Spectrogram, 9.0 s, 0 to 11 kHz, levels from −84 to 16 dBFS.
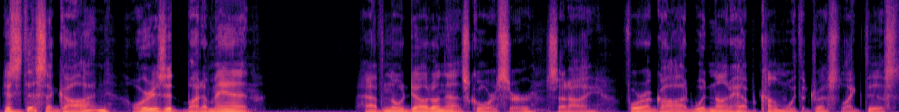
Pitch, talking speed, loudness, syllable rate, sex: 105 Hz, 205 wpm, -19 LUFS, 4.4 syllables/s, male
